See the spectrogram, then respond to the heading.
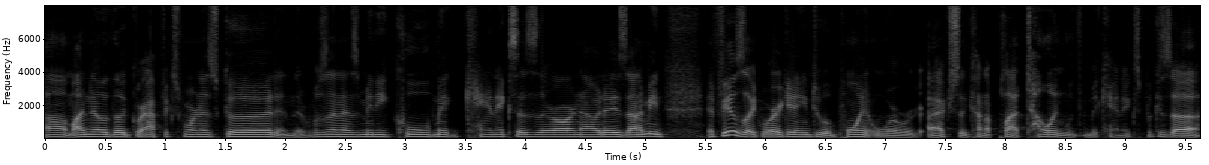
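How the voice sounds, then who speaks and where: A man's medium-pitched voice at a very fast pace, on a very clean recording with a silent background. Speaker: gaming reaction streamer. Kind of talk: casual reaction commentary. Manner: halting, many fillers.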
